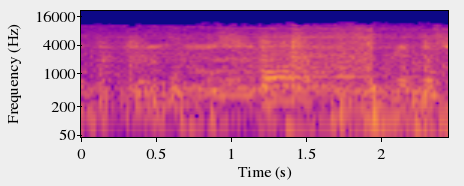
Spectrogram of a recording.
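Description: Large swinging pendulum fairground ride running, a loud mechanical rumble and clatter.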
